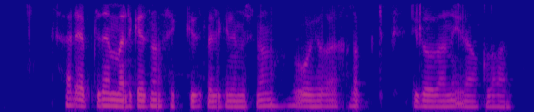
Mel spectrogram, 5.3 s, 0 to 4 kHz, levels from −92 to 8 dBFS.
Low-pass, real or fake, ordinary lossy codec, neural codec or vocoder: 3.6 kHz; real; Opus, 24 kbps; none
